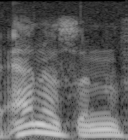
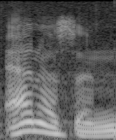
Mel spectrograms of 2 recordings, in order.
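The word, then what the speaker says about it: Anacin: a moment when we ask you to try Anison for the relief of pain due to a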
